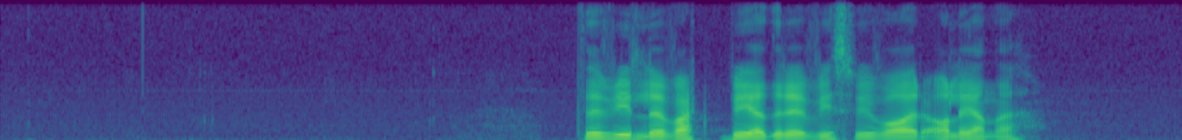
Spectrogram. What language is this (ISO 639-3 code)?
nor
